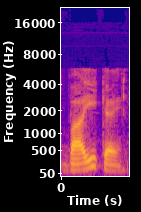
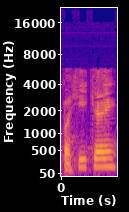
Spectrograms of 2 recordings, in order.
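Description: First: No H sound is heard in the middle. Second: An H sound is heard in the middle. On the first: The speaker calls it right. "it's Baike" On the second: The speaker calls it wrong. "It's not Bahike"

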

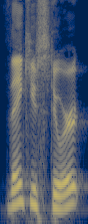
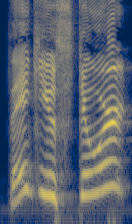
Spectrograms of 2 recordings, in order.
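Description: First: It is said at normal, quiet volume. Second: It is yelled loudly.

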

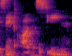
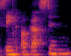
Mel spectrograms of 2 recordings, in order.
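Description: First: The name is said the Americanized way. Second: The name is said the non-Americanized way. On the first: It names the city. "but the city is definitely St. Augustine" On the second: It names the saint. "When we're talking about the saint, I think St. Augustine is how I generally hear it pronounced"

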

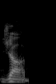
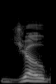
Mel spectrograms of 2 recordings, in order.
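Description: First: The vowel is a short 'o' sound. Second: The vowel is a long 'oh' sound. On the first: The speaker calls it wrong. "not Job" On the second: The speaker calls it right. "It is pronounced Job"

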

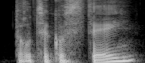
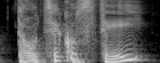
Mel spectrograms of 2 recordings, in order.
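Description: First: Asked at normal pitch and pace, calmly. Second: Asked higher, a bit faster, with excitement.

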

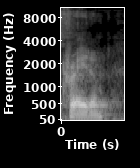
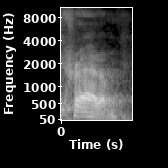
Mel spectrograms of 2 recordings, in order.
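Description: First: It is said to echo 'hate them'. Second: It is said without echoing 'hate them'. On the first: This pronunciation makes a pun. "for the sake of the pun, it's Kratom" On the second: This is the speaker's usual pronunciation. "I say Kratom"

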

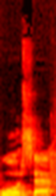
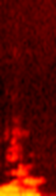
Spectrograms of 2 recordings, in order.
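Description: First: Water is said with a British accent. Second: Water is said with an American accent. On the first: "my accent" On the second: "can I have some water instead of water?"

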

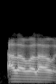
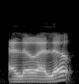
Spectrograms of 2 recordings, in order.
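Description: First: It is said in a plain English accent. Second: It is said in a French accent. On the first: The speaker calls it wrong. "it's not hello, hello" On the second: The speaker calls it right. "It's like hello, hello. You know, it's like French"

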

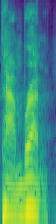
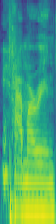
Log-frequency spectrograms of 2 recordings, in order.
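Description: First: The word is shortened to two syllables. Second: The word is said in full, three syllables. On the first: "But we'd have said tambran" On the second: "I'm going to pronounce it correctly"

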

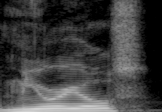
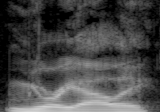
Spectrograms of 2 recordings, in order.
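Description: First: The name is said with an Americanized pronunciation. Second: The name is said with an Italian pronunciation. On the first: This is how locals say the name now. The speaker calls it wrong. "folks around here pronounce it Muriel's. I can't imagine that's how you pronounce it" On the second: This is how the name was said originally. The speaker calls it right. "I have to assume it's pronounced Muriale"

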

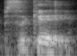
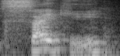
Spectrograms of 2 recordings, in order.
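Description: First: The word is said with Greek pronunciation. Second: The word is said with English pronunciation. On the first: "it's actually in Greek pronounced psyche" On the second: "you would pronounce it psyche"

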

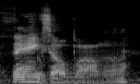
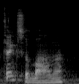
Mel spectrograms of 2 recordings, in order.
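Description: First: It is said in a dry, sarcastic tone. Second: It is said in a genuinely grateful, sincere tone. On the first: The speaker is mockingly blaming him. The speaker calls it right. "that's not how you say it. You say it" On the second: The speaker is truly thankful. The speaker calls it wrong. "I'm happy about that"

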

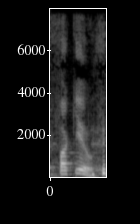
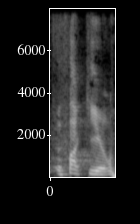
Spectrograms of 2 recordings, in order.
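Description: First: It is said flatly, matter-of-fact. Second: It is said with strong emphasis.

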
